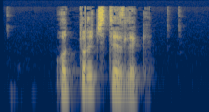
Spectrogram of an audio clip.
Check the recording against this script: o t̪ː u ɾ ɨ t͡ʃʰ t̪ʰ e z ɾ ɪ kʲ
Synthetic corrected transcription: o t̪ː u ɾ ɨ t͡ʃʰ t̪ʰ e z l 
